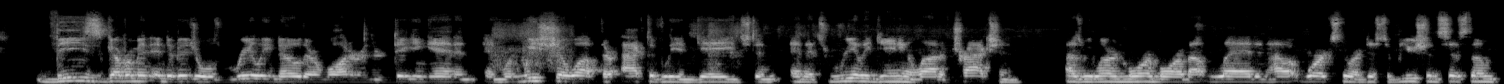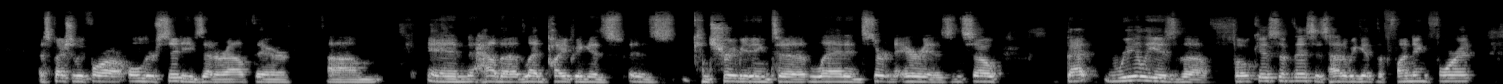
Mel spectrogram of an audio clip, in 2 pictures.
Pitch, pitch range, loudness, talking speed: 125 Hz, 120-145 Hz, -19 LUFS, 170 wpm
